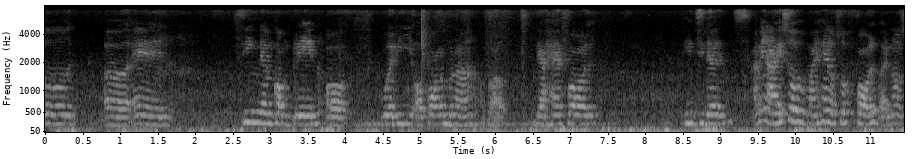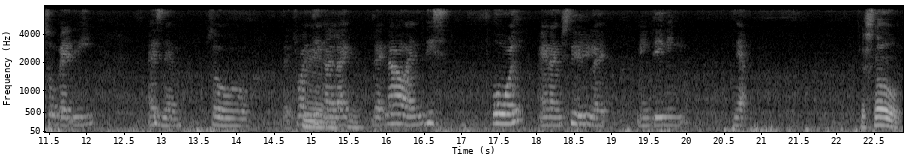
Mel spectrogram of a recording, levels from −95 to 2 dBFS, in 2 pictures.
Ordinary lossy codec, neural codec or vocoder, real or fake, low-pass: none; vocoder, 44.1 kHz, 128 mel bands every 256 samples, BigVGAN v2; fake; 7.2 kHz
